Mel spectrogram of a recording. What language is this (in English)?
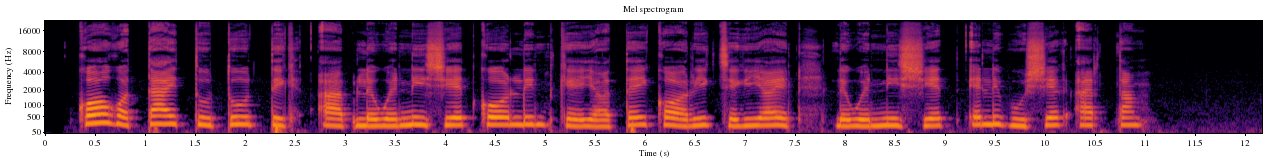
Kalenjin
